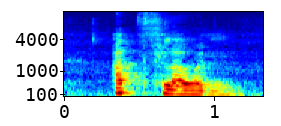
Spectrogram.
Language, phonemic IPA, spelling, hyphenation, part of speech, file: German, /ˈapˌflaʊ̯ən/, abflauen, ab‧flau‧en, verb, De-abflauen.ogg
- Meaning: to calm down, abate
